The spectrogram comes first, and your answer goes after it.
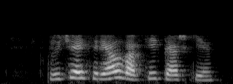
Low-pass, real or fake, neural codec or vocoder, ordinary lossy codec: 7.2 kHz; fake; vocoder, 22.05 kHz, 80 mel bands, Vocos; AAC, 16 kbps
